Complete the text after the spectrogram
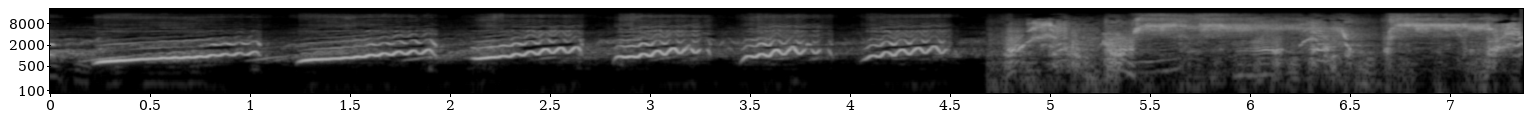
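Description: A monkey gives a string of rising, whine-like calls, then a harsh, noisy burst follows.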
